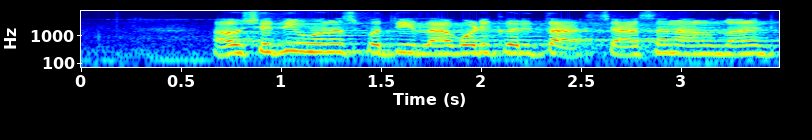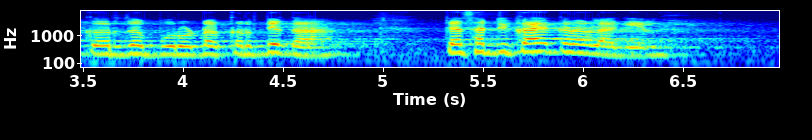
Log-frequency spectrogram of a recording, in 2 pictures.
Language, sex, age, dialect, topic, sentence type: Marathi, male, 25-30, Northern Konkan, agriculture, question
